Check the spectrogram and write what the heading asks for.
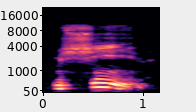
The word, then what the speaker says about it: machine: sound up actor actor in the word machine the unstressed first vowel is reduced to up even though it's spelled with a letter a machine machine the word animal has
